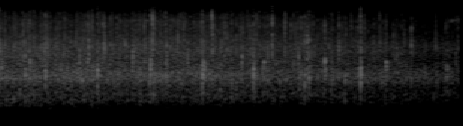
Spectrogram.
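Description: A church congregation applauding during a Sunday worship service, a dense, even patter of many clapping hands sustained throughout, moderately distant and fairly quiet.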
